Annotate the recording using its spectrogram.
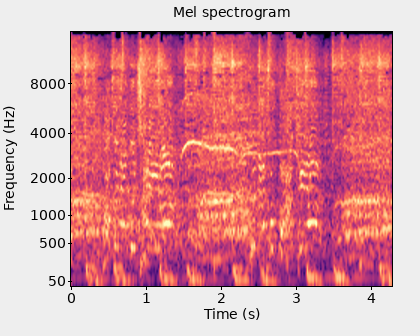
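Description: Live dancehall performance through a PA: a steady kick-drum beat at about three strokes a second, a man singing into a microphone, and a crowd shouting along.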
